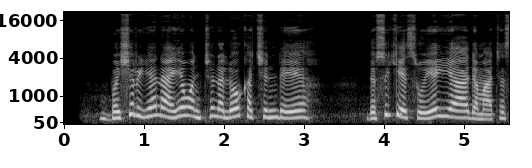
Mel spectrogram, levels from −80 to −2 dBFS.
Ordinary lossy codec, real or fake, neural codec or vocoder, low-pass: none; real; none; none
